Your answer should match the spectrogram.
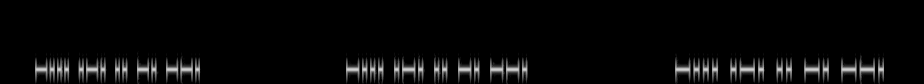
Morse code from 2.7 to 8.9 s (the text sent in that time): BRING BRING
